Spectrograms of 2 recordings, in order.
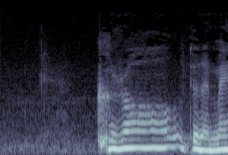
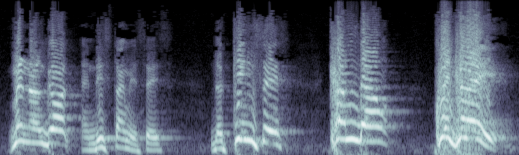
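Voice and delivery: harsher command; 10 semitones higher, 8 dB louder than usual. Acted. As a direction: stretch out quickly as a demand. Second captain commands harder.

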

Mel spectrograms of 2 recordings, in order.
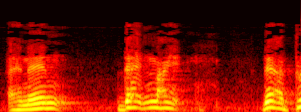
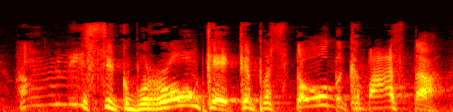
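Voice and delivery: higher, slow intoned syllables; different prayer tongue; 5 semitones higher, slower than usual. Shown as a demonstration. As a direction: demonstrate a second, higher-pitched tongue. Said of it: "Different tongue".

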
